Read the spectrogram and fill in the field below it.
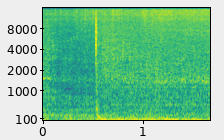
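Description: Rocket engines blast to life with a sudden boom.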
